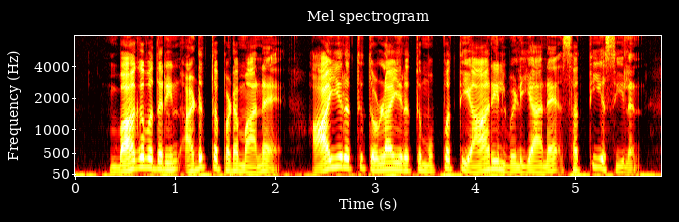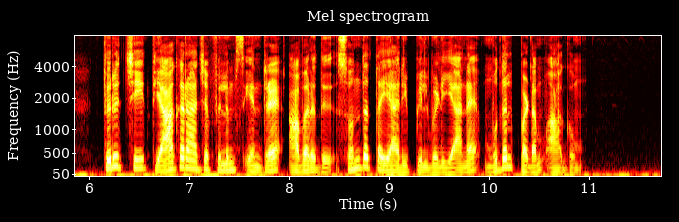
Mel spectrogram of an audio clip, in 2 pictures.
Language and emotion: Tamil, neutral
